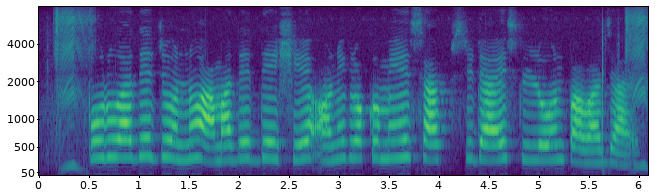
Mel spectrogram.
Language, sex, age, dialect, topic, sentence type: Bengali, female, <18, Standard Colloquial, banking, statement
